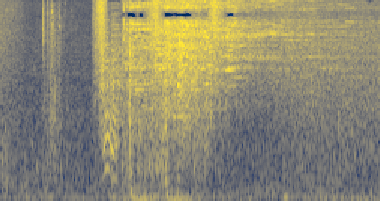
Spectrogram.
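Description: A magical burst whooshes loudly and fades.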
